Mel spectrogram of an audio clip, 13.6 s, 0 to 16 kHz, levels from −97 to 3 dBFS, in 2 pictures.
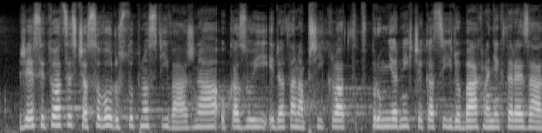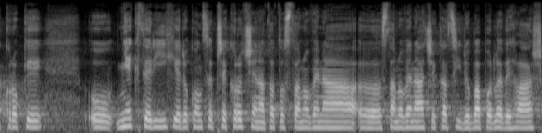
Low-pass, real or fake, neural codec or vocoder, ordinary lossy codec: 14.4 kHz; real; none; MP3, 96 kbps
